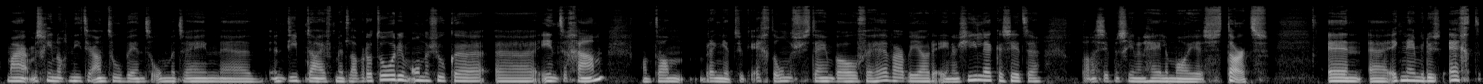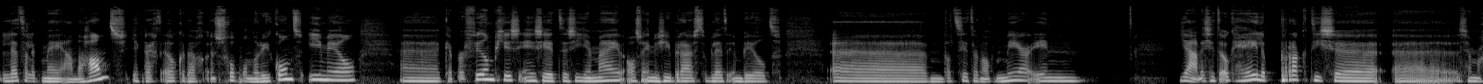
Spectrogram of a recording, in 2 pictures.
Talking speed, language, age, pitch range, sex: 190 wpm, Dutch, 20-39, 140-175 Hz, female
